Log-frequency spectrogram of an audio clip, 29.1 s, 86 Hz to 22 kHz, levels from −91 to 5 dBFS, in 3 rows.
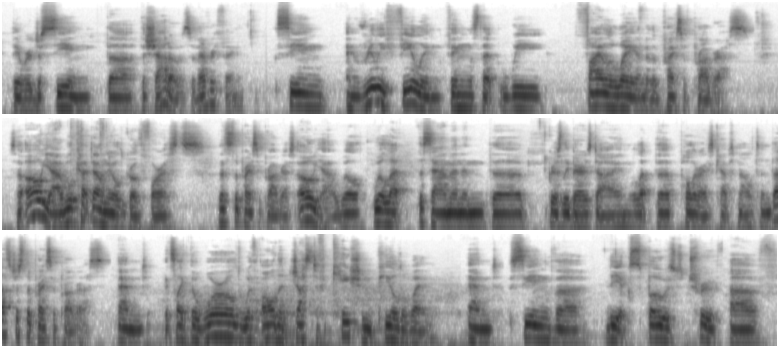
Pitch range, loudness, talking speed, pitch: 95-115 Hz, -22 LUFS, 170 wpm, 105 Hz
